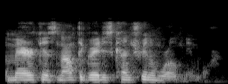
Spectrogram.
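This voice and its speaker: A man's voice: on the low side, flat delivery, very fast, bright, forceful tone, pitched below the performer's own voice. A man playing a blunt, exasperated middle-aged news anchor in an emphatic, lecturing dramatic monologue. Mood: solemn, wistful. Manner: emphatic, lecturing, list-driven delivery. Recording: dull lo-fi audio.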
